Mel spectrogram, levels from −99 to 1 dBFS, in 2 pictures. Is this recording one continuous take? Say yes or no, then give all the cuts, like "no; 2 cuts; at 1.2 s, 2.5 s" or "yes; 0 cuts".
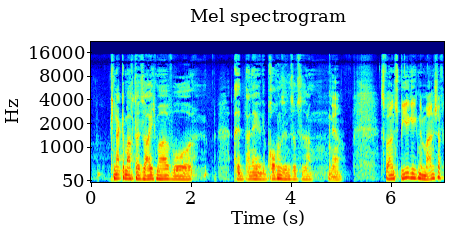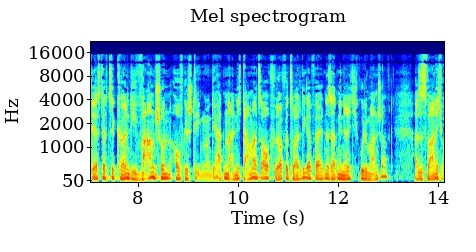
yes; 0 cuts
